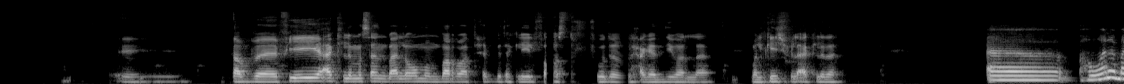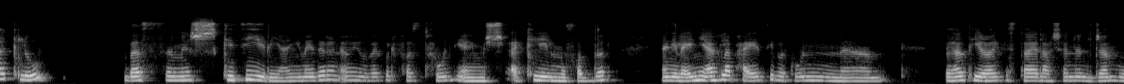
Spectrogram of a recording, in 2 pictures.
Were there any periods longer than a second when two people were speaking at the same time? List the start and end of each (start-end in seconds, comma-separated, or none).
none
